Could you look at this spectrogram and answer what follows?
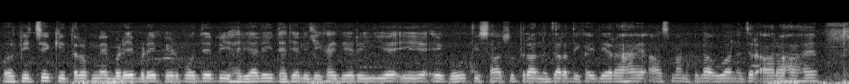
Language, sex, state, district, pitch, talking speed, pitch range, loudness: Hindi, male, Rajasthan, Bikaner, 140 Hz, 240 wpm, 140-145 Hz, -17 LUFS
